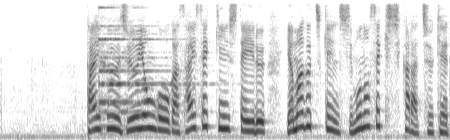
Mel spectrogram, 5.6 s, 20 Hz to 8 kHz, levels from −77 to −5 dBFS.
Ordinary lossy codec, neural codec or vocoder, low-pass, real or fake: MP3, 64 kbps; none; 7.2 kHz; real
